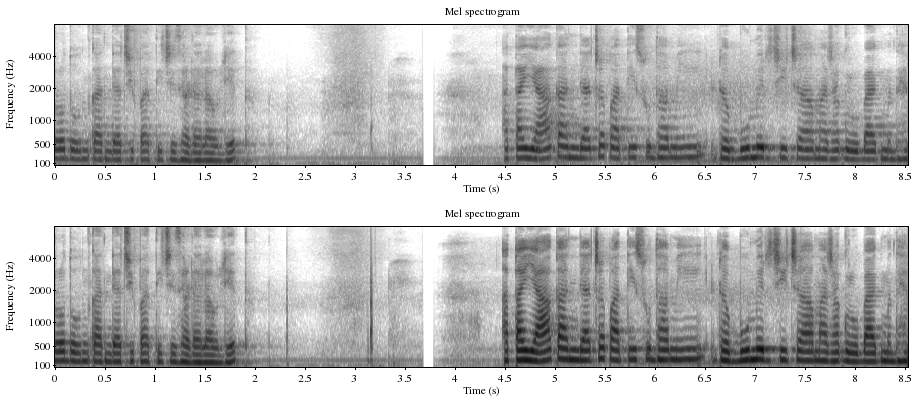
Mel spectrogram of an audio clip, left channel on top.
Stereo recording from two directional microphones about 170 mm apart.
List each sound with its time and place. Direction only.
0.0 s a woman's voice: 15° right (ahead or behind)
4.4 s a woman's voice: 40° right (ahead or behind)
